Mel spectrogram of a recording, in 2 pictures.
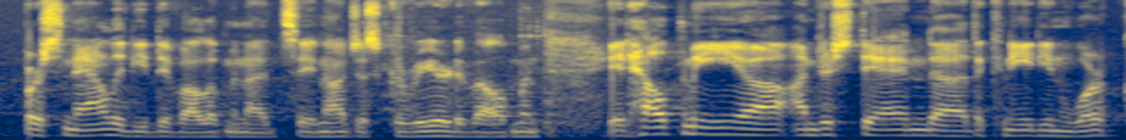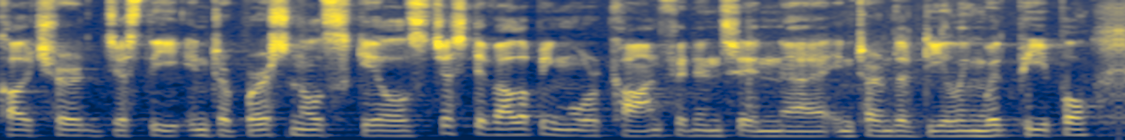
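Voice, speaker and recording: Over noticeable background noise, a man with an Indian accent talks very fast at medium pitch. His intonation is fairly even, with hardly any pauses. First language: Indian language. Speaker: economic development officer, immigrant speaker. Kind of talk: public talk. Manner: halting, many fillers.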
